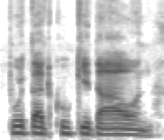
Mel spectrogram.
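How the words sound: It is said in a put-on foreign accent.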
